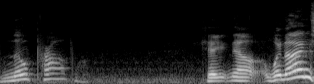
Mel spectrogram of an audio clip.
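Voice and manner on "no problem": said lightly, pitched up, with a little lilt. Demonstrating a reply with a little lilt and a smile: light, lilting, smiling. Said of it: "say it with kind of a lightness to your voice, a little lilt to your voice".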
